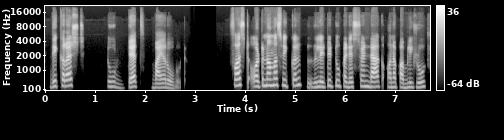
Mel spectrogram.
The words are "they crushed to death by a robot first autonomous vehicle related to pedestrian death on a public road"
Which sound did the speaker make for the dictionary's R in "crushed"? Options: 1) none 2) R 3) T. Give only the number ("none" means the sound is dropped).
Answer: 2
